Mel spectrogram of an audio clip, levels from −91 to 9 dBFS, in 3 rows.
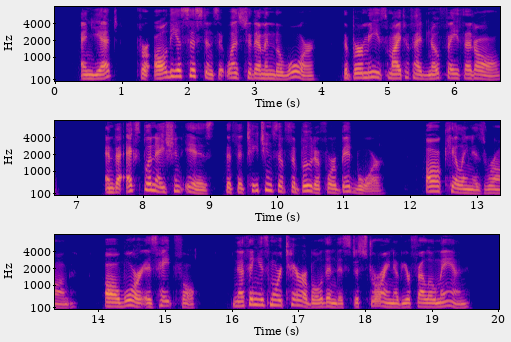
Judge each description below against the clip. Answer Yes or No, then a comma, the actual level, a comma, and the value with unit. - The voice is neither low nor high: Yes, medium, 165 Hz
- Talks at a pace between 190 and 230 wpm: No, average, 160 wpm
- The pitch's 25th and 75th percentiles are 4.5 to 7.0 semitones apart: Yes, wide, 5.4 semitones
